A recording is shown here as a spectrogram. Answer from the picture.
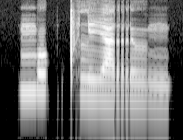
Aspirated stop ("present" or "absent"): present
